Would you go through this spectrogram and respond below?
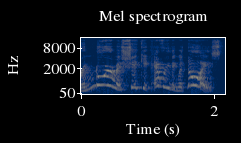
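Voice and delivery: thrilled narration of the arriving train; dramatic build. A narrator's reading. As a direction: swell it like the train rushing in.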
